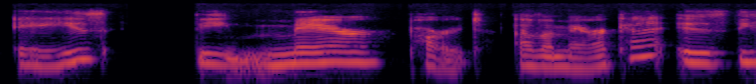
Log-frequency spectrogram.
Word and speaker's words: America: If you didn't, let me try to pronounce it one more time and see if you can hear that schwa vowel sound. America, America.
